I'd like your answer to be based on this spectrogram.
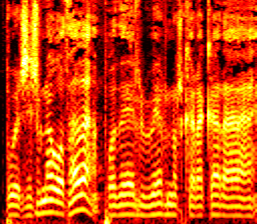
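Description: Science guy on radio, talks with little pauses, even tone. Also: medium pitch. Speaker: science communicator guest. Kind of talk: radio interview.

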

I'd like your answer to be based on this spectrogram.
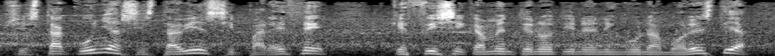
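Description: A man's voice: mid-range voice, fast talker. A man with an accent from Spain giving insistent, opinionated live match analysis in a conversational way, on a noisy live broadcast. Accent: Spanish from Spain. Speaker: football pundit.

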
